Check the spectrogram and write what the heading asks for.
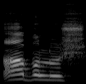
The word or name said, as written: AbaluS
